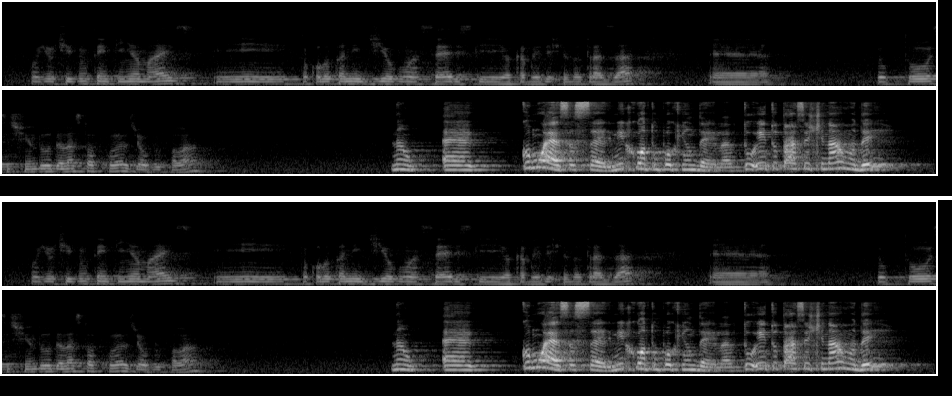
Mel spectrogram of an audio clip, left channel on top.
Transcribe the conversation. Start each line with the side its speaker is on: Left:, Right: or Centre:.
Left: hoje eu tive um tempinho a mais e tô colocando em dia algumas séries que eu acabei deixando atrasar. É, Eu tô assistindo The Last of Us, já ouviu falar?
Right: Não, é, como é essa série? Me conta um pouquinho dela. Tu- e tu tá assistindo aonde, hein?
